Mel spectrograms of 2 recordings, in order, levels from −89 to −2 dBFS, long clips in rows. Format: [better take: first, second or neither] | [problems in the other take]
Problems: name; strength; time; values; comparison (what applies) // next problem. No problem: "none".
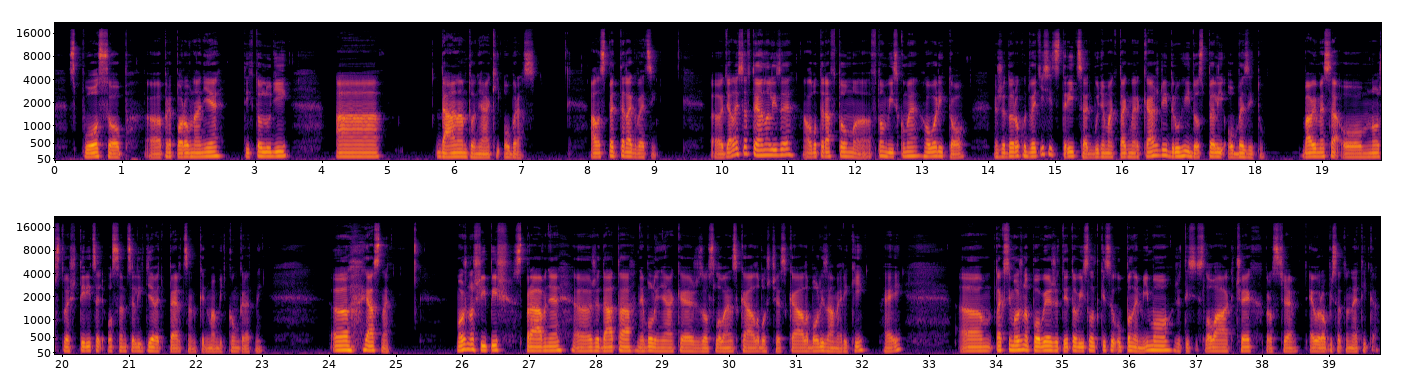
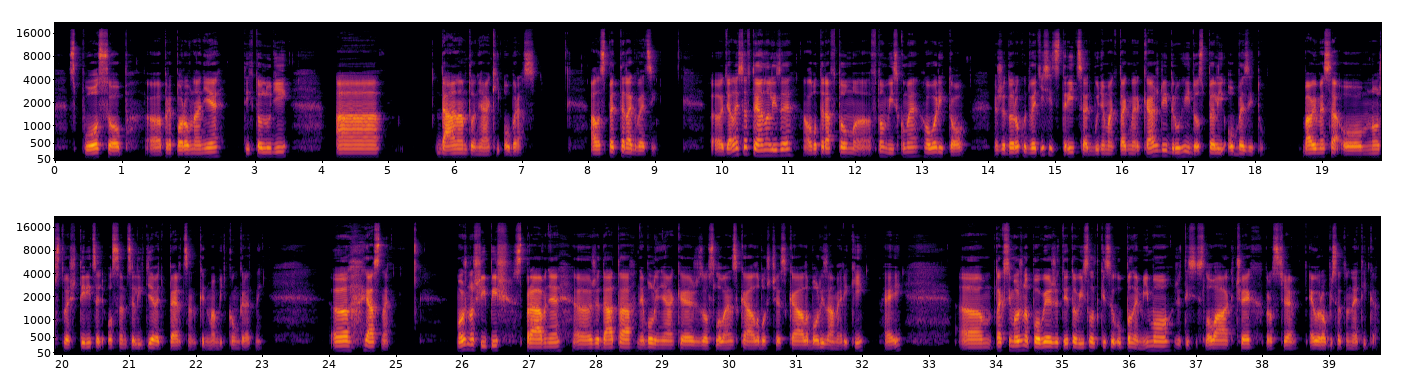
first | thin; very; fading below 350 Hz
